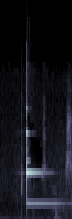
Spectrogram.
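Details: Role-played bedside cranial nerve exam after a head injury: a struck tuning fork rings with a steady, fading pure tone as the patient reports vibration and sound, with mild diminishment and slight delay on one side; tuning fork hearing test.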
